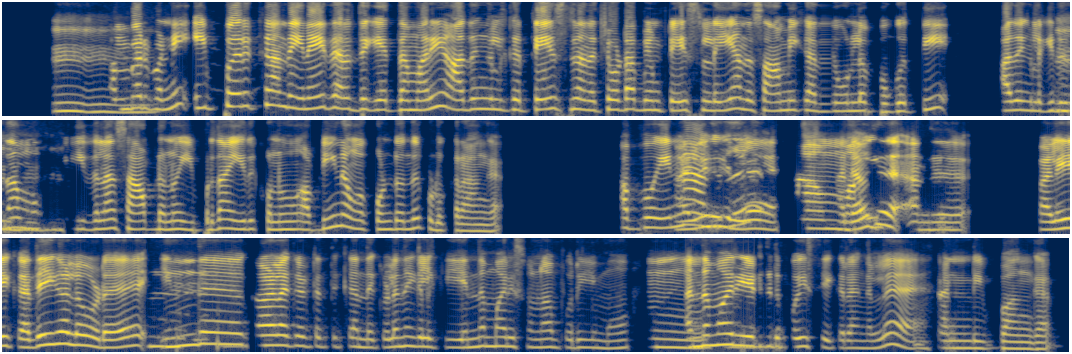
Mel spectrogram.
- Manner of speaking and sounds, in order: in English: "கம்பேர்"; in English: "டேஸ்ட்"; in English: "டேஸ்ட்லயே"; distorted speech; "முக்கியாம்" said as "முக்கி"; tapping; drawn out: "ம்"; drawn out: "ம்"
- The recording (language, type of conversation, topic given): Tamil, podcast, மரபுக் கதைகளை அடுத்த தலைமுறையினருக்கு எவ்வாறு சுவாரஸ்யமாகச் சொல்லலாம்?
